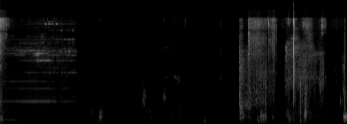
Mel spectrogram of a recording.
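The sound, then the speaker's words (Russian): A phone's electronic ringtone chimes briefly at the start and then stops, followed by a pause and then rustling and clattering handling noises. “Уже звонят, и день начинается, интенсивность.”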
